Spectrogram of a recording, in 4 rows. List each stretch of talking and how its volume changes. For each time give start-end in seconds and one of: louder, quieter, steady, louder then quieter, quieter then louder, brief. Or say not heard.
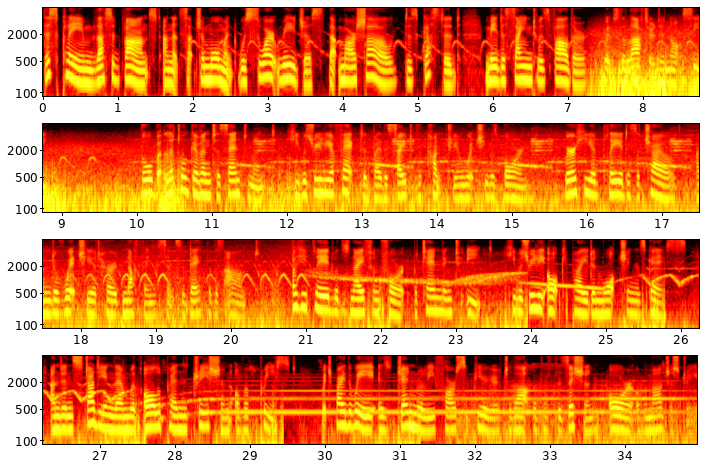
0.0-8.9 steady
10.1-34.9 steady.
